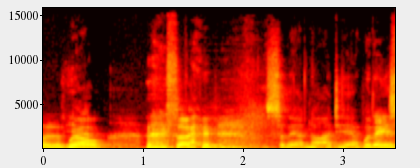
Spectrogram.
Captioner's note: laughs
